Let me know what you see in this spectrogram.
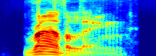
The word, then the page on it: ravelling: British English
